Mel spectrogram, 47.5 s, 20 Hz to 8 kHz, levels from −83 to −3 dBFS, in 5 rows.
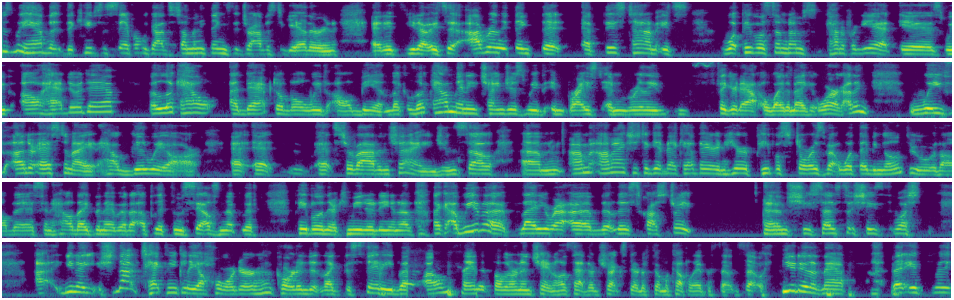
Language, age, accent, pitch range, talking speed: English, 40-59, American, 160-200 Hz, 225 wpm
